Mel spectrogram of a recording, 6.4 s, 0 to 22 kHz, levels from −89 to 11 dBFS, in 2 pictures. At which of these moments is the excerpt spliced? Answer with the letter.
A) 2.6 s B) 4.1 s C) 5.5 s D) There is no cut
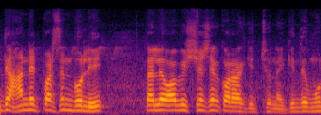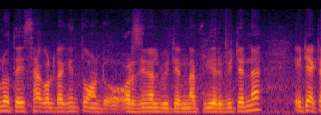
D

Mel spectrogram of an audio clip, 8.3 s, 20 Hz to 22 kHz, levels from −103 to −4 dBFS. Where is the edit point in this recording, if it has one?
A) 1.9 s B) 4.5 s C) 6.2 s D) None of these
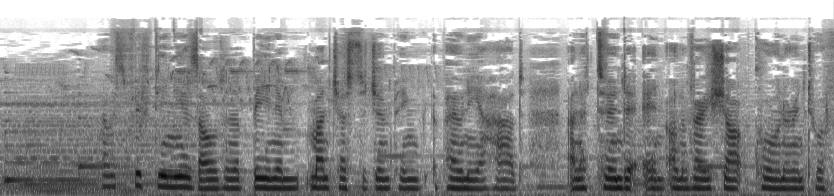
A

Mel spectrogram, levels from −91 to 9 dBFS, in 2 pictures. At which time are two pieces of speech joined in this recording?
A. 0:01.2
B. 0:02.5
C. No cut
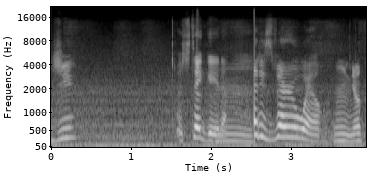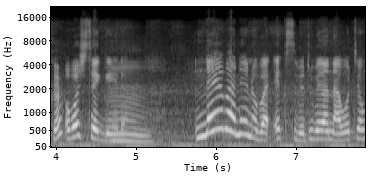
B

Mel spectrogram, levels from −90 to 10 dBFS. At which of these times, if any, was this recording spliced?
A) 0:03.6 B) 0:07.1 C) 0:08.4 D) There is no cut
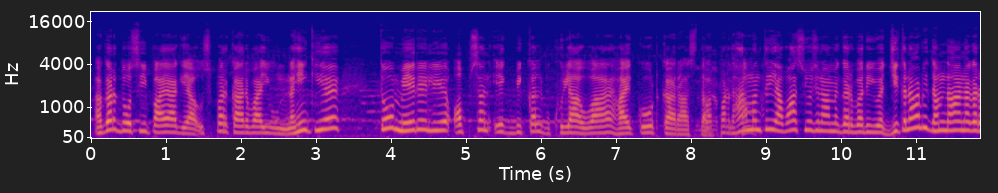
C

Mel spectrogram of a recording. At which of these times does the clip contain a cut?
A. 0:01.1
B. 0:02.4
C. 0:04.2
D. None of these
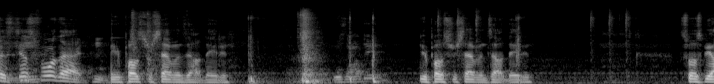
A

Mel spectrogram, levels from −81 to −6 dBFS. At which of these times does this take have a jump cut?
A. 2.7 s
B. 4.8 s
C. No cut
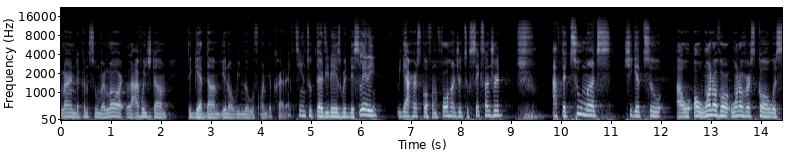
B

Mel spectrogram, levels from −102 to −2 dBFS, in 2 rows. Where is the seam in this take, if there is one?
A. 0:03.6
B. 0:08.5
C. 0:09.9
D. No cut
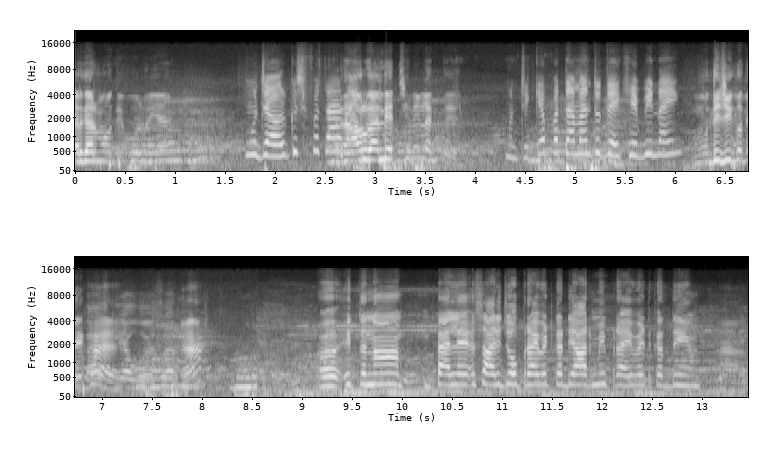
B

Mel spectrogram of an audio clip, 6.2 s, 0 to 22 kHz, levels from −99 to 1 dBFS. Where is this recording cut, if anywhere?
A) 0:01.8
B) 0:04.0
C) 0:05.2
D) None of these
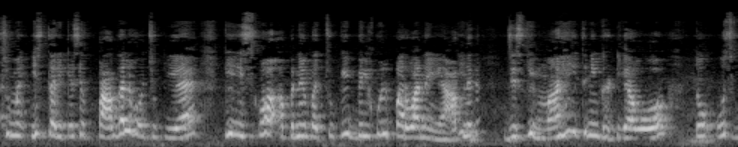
B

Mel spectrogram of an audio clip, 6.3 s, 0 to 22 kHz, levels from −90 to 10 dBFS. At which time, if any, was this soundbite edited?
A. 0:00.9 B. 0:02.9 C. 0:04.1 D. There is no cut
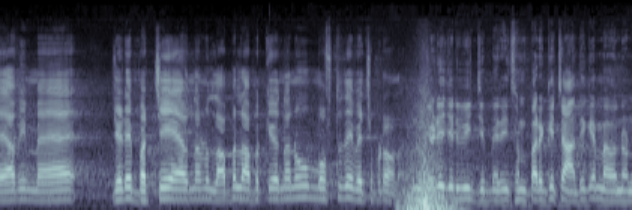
C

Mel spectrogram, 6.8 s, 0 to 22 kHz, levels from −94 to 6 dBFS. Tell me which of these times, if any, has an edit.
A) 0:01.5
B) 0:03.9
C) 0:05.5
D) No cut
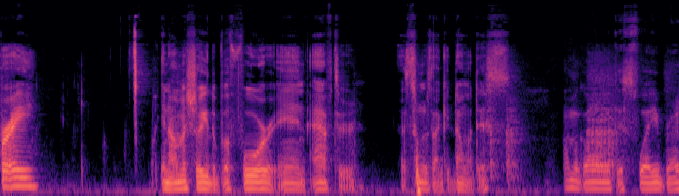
C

